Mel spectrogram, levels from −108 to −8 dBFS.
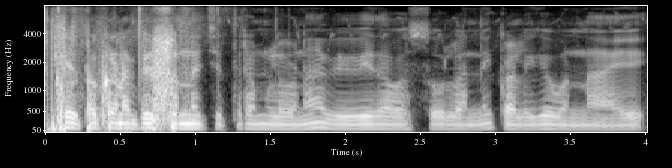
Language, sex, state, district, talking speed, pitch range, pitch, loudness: Telugu, male, Andhra Pradesh, Sri Satya Sai, 120 wpm, 90-105 Hz, 95 Hz, -17 LUFS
